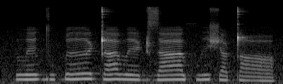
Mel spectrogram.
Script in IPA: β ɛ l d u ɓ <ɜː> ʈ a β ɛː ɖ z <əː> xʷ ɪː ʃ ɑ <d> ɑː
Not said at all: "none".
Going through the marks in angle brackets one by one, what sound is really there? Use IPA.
ɜː, aː, ʈ

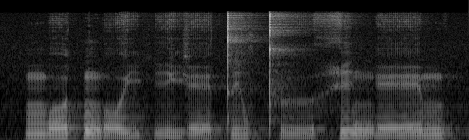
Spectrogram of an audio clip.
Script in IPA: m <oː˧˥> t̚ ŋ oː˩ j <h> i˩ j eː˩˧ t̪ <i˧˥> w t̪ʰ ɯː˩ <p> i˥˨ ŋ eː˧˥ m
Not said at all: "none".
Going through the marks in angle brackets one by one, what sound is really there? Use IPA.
oː˧˥, ʔ, i˧˥, h

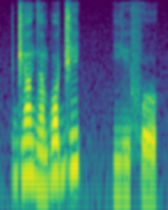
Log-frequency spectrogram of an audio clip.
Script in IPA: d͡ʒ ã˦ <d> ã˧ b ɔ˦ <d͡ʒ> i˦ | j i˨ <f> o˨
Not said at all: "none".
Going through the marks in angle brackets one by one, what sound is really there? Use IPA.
d, d͡ʒ, f

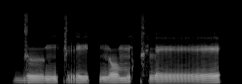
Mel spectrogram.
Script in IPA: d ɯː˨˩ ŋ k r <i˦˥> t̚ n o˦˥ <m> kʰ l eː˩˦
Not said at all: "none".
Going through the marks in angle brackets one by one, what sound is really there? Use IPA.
i˨˩, m

